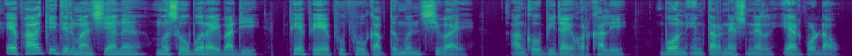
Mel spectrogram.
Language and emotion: Bodo, neutral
